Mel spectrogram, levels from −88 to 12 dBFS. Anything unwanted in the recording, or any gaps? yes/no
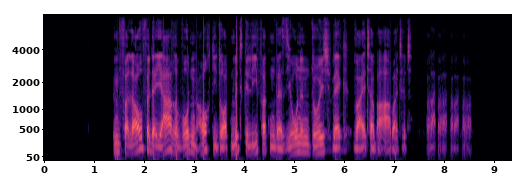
yes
